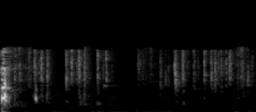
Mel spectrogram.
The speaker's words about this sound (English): If I could type my name right.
